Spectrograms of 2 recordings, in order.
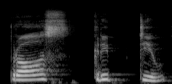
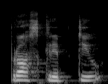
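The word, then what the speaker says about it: proscriptive: अगर आपको टी आई वी ई लिखा मिले तो उसे पढ़ते हैं ट्यू। तो हमारी पूरी मीनिंग क्या बनी? प्रोस्क्रिप्टिव। प्रोस्क्रिप्टिव।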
